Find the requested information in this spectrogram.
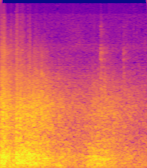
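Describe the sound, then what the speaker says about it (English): Loud, deep rumbling thunder rolls continuously from a storm, heavy low roar swelling at the start and slowly fading, with no voices. "don't worry about the thunder"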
